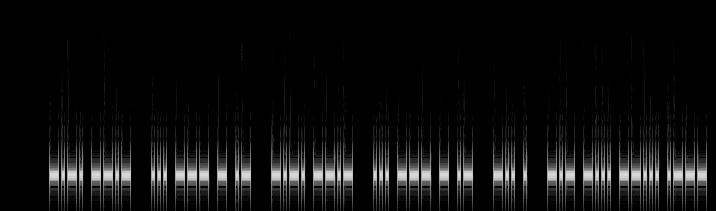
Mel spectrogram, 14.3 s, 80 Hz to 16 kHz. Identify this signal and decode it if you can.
Morse code, heard as a keyed tone, about 20 wpm, 700 Hz. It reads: CQ SOTA CQ SOTA DE KB7J
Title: SOTA QSO Practice 20wpm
